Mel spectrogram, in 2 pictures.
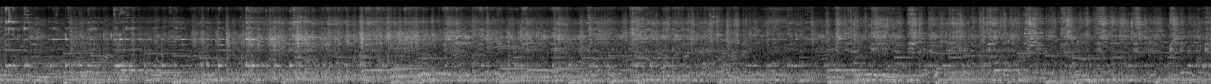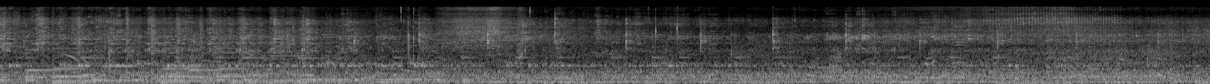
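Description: Background voices and a melody of held, stepping notes that fades after about two-thirds of the way through, over frequent light metallic, bell-like clinking.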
